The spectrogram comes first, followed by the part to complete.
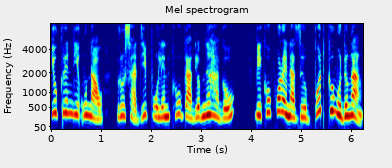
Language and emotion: Bodo, surprised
